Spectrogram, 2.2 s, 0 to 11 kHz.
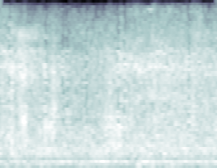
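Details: Colony of honey bees near Brno in 2022, after an inserted queen cell was found chewed open; continuous even buzzing drone with a low tone and its higher overtone, over a hiss of broad background noise.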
